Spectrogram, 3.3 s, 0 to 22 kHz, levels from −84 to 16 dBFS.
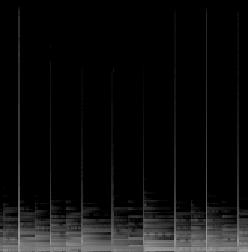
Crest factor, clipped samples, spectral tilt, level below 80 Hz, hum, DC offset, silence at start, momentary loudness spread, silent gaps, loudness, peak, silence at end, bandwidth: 28 dB; under 0.1%; -7 dB/octave; -52 dBFS; none; under 0.1%; 0 s; 4 LU; none; -31 LUFS; -2 dBFS; 0 s; 13.5 kHz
